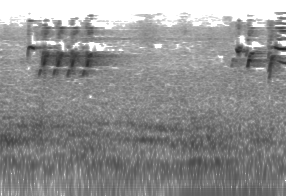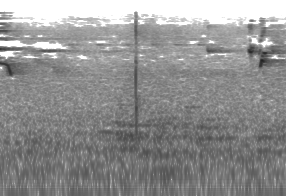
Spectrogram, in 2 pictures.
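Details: Wedani-style Moroccan European goldfinch at a large bird market in Casablanca; a quick run of four tinkling notes, then buzzy, sliding twitter phrases and a final short chirp, plus one sharp click and low crowd noise.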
